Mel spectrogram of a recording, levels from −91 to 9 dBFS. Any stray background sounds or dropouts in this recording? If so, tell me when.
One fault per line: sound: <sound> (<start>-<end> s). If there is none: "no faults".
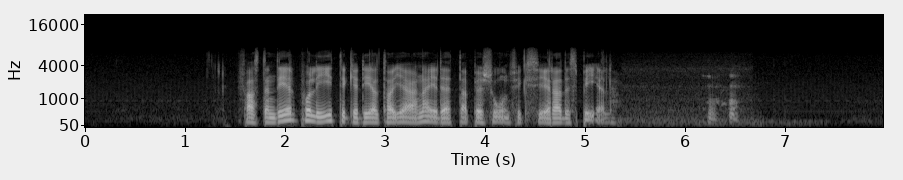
sound: laugh (6.2-6.6 s)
